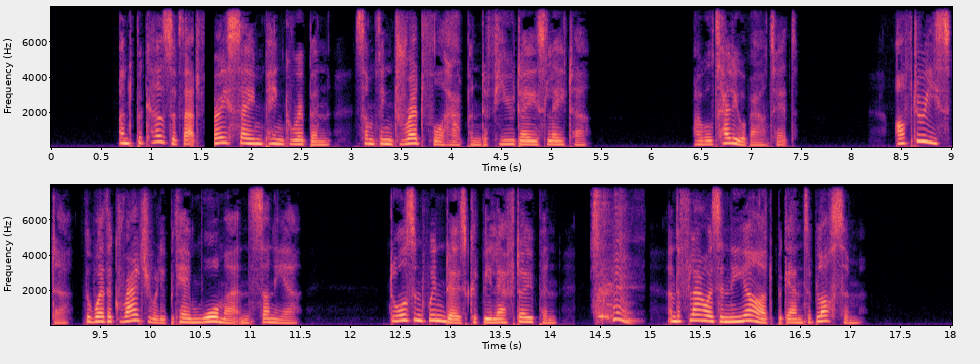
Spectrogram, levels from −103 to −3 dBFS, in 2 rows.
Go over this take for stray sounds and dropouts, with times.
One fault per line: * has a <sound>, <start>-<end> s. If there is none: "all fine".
* has a dropout, 1.5-1.6 s
* has a sneeze, 14.4-15.0 s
